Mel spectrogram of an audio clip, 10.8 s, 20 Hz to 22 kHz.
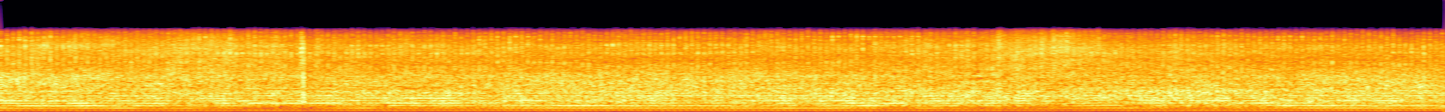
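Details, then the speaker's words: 2009 Troy-Bilt XP 12AI839G211 mower with Briggs 111P02 engine, after repair of no-start: steady even engine drone, constant pitch, no misses or knocks; running smoothly. "Alright, one 2009 Troy-Bilt XP lawnmower with 4-speed select speed transmission back alive."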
